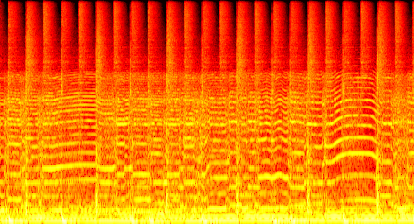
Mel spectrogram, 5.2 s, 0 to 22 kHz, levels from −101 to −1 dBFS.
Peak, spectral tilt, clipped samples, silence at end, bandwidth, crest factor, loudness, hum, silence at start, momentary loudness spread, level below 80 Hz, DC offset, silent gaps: 0 dBFS; -5 dB/octave; under 0.1%; 0 s; over 20 kHz; 14 dB; -16 LUFS; none; 0 s; 2 LU; -18 dBFS; under 0.1%; none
